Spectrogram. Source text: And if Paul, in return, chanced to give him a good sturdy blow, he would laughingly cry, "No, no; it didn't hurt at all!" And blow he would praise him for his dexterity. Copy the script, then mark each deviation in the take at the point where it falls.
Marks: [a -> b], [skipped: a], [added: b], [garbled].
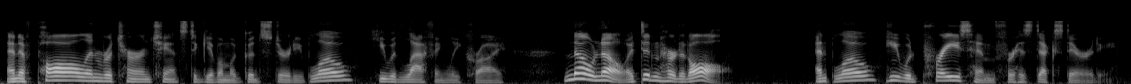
And if Paul, in return, chanced to give him a good sturdy blow, he would laughingly cry, "No, no; it didn't hurt at all!" And blow he would praise him for his dexterity.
